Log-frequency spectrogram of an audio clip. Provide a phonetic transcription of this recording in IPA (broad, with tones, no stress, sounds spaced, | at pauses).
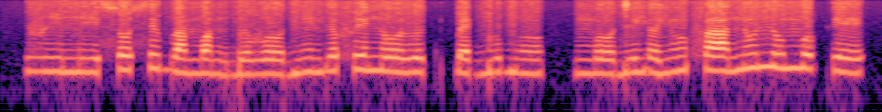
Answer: v iː˨ m iː˨ s o˧ s ɨ˧ b a˨ m ɔ˨ n ɡ͡b ə˨ v oː˨ d ĩ˧ d ə˦ f e˦ n oː˧ l u˧ t k͡p ɛ˧ ɡ͡b u˦ b ũ˧ | m oː˨ d ɨ˧ j ə˨ j ũ˧ f aː˧ n ũ˦ n u˦ m o˦ k e˧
